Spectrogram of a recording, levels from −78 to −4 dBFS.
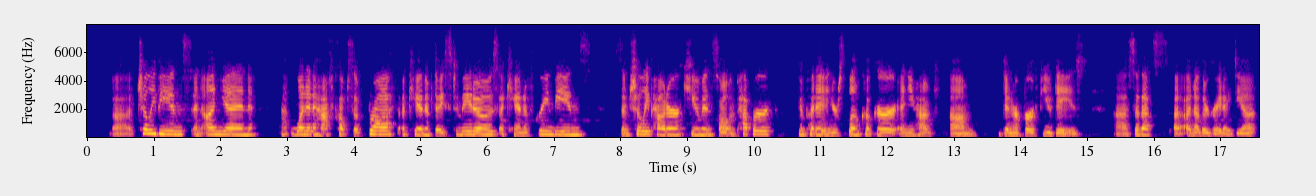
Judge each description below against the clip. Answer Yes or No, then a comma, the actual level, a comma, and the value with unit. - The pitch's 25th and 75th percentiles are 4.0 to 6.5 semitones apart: No, average, 2.7 semitones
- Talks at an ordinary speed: Yes, average, 180 wpm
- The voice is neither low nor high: No, high, 225 Hz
